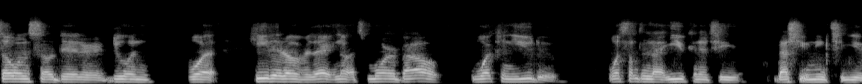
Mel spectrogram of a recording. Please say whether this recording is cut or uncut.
cut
